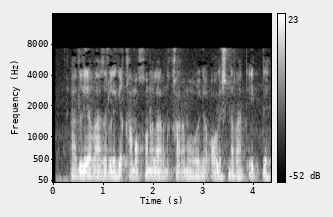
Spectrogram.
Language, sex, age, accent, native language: Uzbek, male, 25-34, Samarqand, Uzbek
